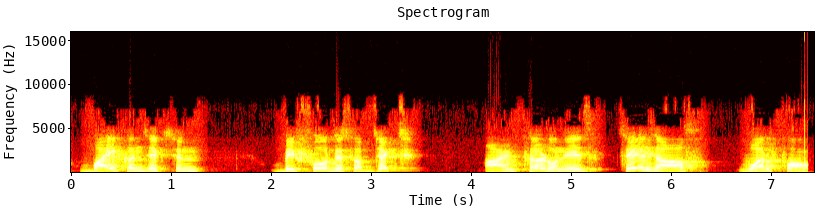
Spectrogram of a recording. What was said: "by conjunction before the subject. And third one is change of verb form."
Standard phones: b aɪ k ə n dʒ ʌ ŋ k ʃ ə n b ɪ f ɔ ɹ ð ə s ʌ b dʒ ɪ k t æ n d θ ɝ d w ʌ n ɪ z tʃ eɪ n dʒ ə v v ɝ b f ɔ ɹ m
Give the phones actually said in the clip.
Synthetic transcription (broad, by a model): b aɪ k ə n dʒ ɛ k ʃ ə n b ɪ f ɔ ɹ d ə s ʌ b dʒ ɪ k t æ n d t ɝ d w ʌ n ɪ z tʃ eɪ n dʒ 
